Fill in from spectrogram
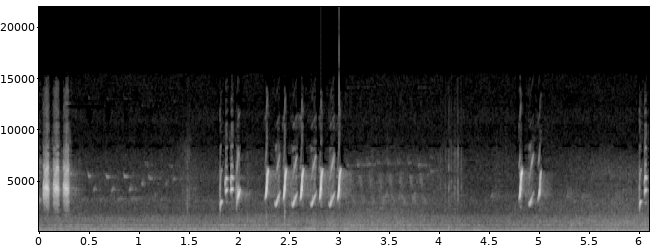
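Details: European goldfinch (chardonneret, Algeria, major) heard in brief clusters of sharp high twitters, a rapid five-note burst near the middle, over constant broad background noise.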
